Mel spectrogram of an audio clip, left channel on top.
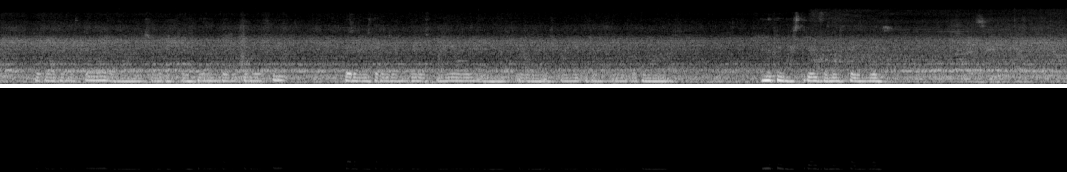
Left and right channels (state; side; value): silent; right; 56 dB below the other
